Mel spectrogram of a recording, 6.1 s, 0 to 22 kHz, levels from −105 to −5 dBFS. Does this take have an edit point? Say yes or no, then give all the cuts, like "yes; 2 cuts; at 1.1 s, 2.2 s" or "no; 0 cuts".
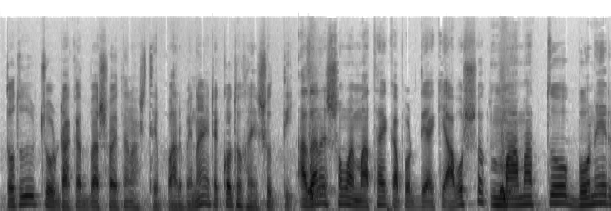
yes; 2 cuts; at 2.9 s, 4.9 s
